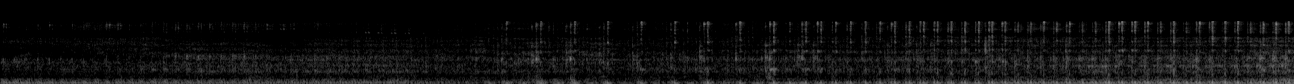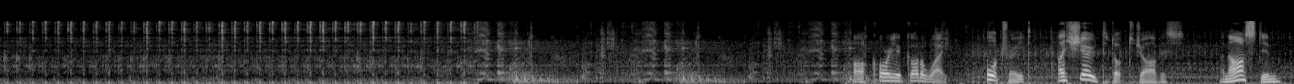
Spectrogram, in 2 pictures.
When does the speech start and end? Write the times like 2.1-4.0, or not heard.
21.4-25.8.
